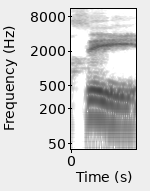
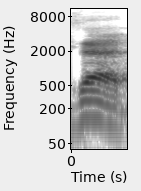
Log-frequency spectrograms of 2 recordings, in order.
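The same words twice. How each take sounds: First: The letter is said the American way, zee. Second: The letter is said the British way, zed.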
